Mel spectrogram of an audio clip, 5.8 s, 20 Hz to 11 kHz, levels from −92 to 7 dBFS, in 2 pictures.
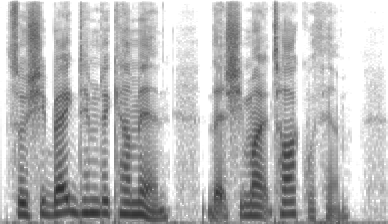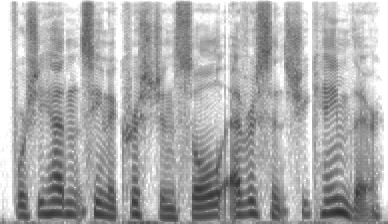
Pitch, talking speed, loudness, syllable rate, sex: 155 Hz, 260 wpm, -18 LUFS, 5.8 syllables/s, male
